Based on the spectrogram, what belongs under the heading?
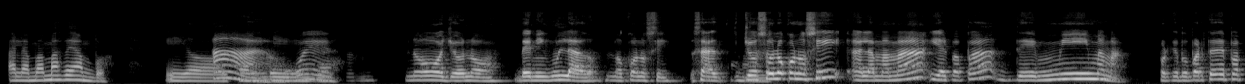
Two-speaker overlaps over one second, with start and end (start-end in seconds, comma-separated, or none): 2.1-3.3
